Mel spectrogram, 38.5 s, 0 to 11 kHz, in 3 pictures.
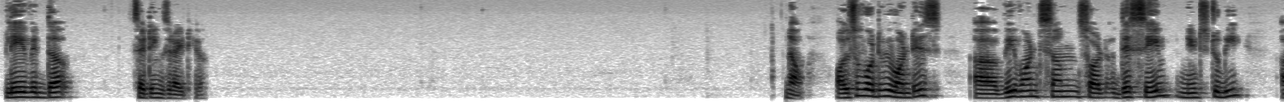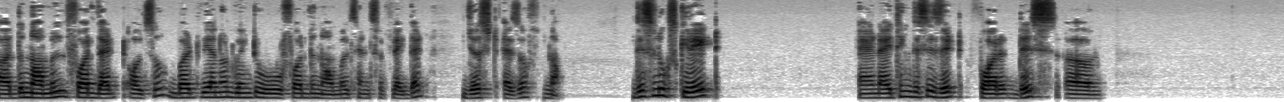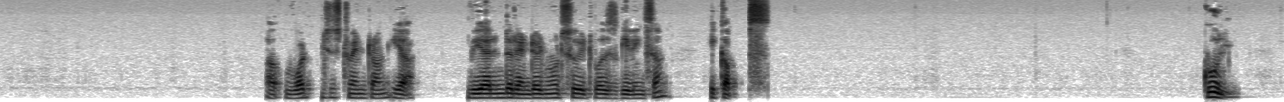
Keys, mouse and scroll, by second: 6.6 click, 8.1 middle click, 9.6 middle click, 9.6-12.7 scroll, 15.9 shift+middle click, 18.4 click, 21.1-21.5 scroll, 21.8 middle click, 22.6 shift+middle click, 25.1 middle click, 26.5 click, 26.5-26.9 click, 26.8 click, 29.2-31.9 middle drag, 29.2-29.5 scroll, 36.5 click, 37.5 click, 37.6 scroll, 37.6 z.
